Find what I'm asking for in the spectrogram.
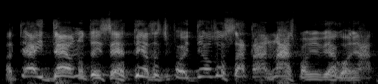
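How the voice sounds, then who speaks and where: A Brazilian Portuguese-accented pastor preaching to a business crowd, loud and joking, slipping into mock prayers. His voice sits high for a man, with a heavy gravelly fry. The tone is bright and sharp. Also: sing-song, normal speed, in a large hall. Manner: joking and loud, mimics people praying. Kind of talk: comedic sermon. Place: stage at a business event.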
